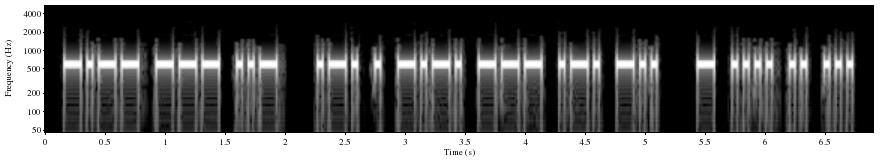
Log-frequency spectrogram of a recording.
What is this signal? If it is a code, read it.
Morse code, heard as a keyed tone, about 25 wpm, 600 Hz. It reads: YOU RECORD THIS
